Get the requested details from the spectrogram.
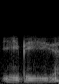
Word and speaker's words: Eby: And you can also Google just David Eby and cello.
